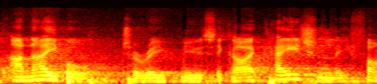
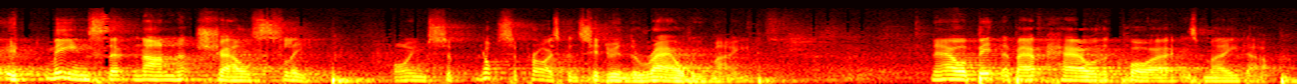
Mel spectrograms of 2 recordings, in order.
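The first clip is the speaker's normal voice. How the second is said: put-on broad country accent, letter read aloud; put-on rural accent, comic storytelling. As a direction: read it as a rustic cousin with a rural English accent. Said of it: "best read in a rural accent".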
